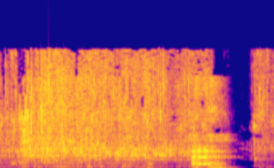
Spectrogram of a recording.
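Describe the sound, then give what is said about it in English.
A toilet flush rushes and swirls steadily for about two seconds, loud, then ends abruptly with a brief throaty vocal noise and quiet. “Although, that being said, though, I want to flush Manganelli in the toilet, even though he's not a nerd.”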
